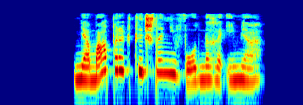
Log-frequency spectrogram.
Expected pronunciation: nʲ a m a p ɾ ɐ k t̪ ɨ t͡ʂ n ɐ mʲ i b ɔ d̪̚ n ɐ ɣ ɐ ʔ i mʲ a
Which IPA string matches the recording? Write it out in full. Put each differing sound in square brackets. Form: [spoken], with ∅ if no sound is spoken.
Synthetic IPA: nʲ a m a p ɾ [a] k t̪ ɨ t͡ʂ n ɐ [nʲ] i [v] ɔ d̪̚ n ɐ ɣ ɐ ʔ i mʲ a

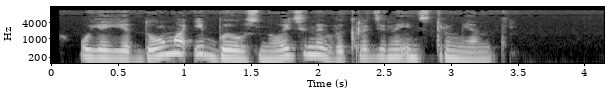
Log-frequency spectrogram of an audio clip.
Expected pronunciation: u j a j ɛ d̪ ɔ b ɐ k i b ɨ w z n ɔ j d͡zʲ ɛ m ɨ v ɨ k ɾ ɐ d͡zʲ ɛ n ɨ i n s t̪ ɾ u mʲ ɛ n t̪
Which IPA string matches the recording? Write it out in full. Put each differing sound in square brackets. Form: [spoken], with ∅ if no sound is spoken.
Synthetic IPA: u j a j ɛ d̪ ɔ [m] ɐ [ʔ] i b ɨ w z n ɔ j d͡zʲ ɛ [n] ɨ v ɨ k ɾ ɐ d͡zʲ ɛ n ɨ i n s t̪ ɾ u mʲ ɛ n t̪

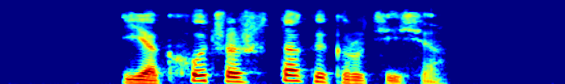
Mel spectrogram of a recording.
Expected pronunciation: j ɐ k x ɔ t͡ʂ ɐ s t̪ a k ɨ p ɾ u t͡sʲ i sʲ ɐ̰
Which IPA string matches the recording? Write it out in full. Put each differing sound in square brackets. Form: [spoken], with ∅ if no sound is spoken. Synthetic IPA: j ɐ k x ɔ t͡ʂ ɐ [ʂ] t̪ a k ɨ [k] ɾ u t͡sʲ i sʲ ɐ̰

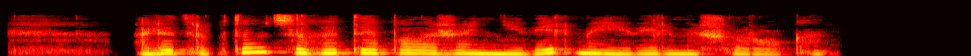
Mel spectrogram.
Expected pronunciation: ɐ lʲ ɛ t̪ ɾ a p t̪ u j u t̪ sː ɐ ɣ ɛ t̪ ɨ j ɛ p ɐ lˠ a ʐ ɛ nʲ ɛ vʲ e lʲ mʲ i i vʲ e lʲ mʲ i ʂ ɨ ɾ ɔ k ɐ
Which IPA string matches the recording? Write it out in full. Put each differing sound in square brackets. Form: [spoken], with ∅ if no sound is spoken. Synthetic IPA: ɐ lʲ ɛ t̪ ɾ a [k] t̪ u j u t̪ sː ɐ ɣ ɛ t̪ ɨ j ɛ p ɐ lˠ a ʐ ɛ [nʲː] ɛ vʲ e lʲ mʲ i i vʲ e lʲ mʲ i ʂ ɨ ɾ ɔ k ɐ

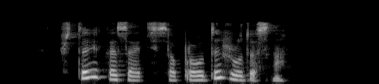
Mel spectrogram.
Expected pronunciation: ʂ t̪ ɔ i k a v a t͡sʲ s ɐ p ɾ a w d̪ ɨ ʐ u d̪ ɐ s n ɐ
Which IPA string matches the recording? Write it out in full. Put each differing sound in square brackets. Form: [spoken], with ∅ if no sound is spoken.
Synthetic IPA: ʂ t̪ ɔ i k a [z] a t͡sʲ s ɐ p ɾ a w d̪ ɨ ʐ u d̪ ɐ s n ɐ

